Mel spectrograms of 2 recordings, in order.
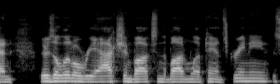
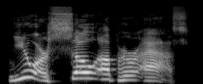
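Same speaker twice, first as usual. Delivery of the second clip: higher, slow, pointed mock scolding; retold confrontation, pitched up and emphatic; acted accusation; 5 semitones higher, 4 dB louder, slower than usual. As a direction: stretch it out as an imitated jab.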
